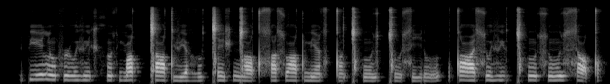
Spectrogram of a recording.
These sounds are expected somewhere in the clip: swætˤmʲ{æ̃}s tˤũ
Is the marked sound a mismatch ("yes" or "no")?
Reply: no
